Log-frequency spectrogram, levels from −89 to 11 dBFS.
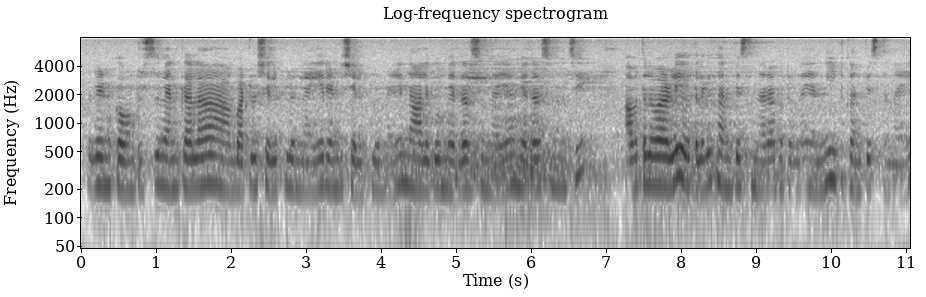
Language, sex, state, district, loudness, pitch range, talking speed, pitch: Telugu, female, Telangana, Hyderabad, -18 LUFS, 200-220 Hz, 125 wpm, 210 Hz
